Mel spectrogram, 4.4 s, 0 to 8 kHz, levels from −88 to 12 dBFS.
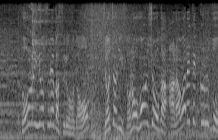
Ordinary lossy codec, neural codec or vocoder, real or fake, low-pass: none; none; real; 7.2 kHz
